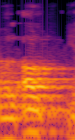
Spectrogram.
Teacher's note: والارض میں لام ساکن پہ اظہار قمری ہے، را ضاد دونوں پر ہیں، وقت کریں تب بھی ضاد پر ہوگا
